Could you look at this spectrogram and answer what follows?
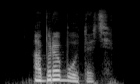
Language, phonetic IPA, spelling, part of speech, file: Russian, [ɐbrɐˈbotətʲ], обработать, verb, Ru-обработать.ogg
- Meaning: 1. to process, to treat, to work on 2. to cultivate (soil) 3. to finish, to polish 4. to cleanse (a wound), to apply antiseptic 5. to indoctrinate, to influence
